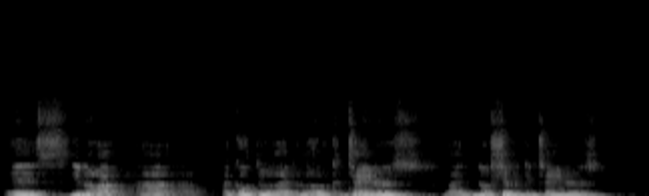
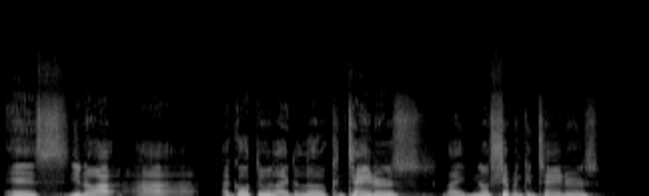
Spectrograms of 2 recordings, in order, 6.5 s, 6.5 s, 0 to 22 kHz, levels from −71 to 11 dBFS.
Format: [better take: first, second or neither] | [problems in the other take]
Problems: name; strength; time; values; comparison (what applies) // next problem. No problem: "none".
second | room echo; slight; dies away in 0.6 s // off-mic speech; far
